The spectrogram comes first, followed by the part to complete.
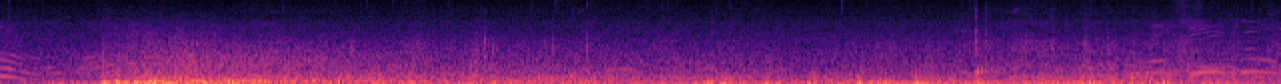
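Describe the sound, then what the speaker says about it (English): Low rumble of distant thunder rolling through an outdoor Arctic camp near open water, steady and continuous with wind buffeting the microphone; voices talk over it. "We didn't want to be on the water if it's like thunder and lightning."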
